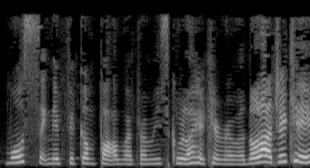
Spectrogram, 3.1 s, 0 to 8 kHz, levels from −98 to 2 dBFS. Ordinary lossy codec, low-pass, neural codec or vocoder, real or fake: MP3, 32 kbps; 7.2 kHz; codec, 16 kHz, 2 kbps, FunCodec, trained on Chinese and English, 25 frames a second; fake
